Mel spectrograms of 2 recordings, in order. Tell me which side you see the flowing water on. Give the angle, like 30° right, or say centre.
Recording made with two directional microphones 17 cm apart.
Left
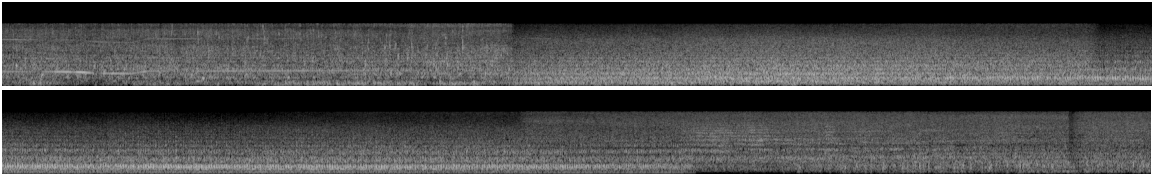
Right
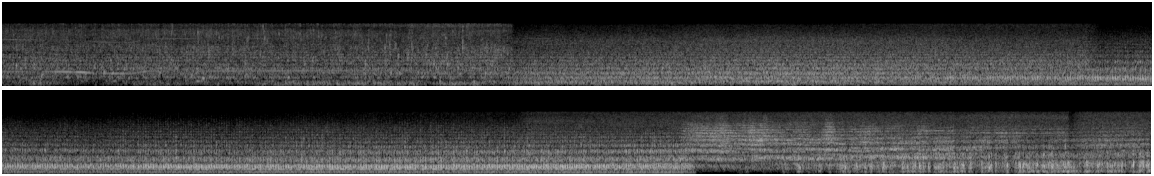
50° left.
